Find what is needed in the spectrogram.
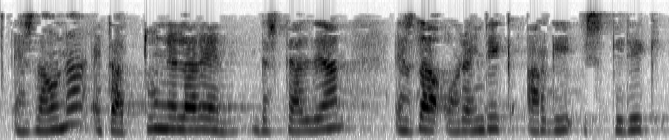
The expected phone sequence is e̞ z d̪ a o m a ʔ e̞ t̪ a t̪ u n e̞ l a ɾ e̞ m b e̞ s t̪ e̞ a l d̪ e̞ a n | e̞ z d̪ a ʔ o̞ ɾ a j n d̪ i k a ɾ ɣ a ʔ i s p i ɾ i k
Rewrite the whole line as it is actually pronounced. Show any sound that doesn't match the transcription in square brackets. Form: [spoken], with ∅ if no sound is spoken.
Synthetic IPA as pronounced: e̞ z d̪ a o [n] a ʔ e̞ t̪ a t̪ u n e̞ l a ɾ e̞ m b e̞ s t̪ e̞ a l d̪ e̞ a n | e̞ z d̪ a ʔ o̞ ɾ a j n d̪ i k a ɾ ɣ [i] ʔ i s p i ɾ i k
